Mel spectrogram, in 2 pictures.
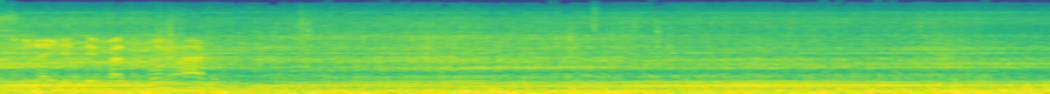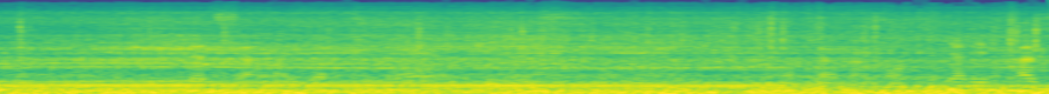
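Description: Vehicle engine pulling away in first gear on a farm track, a steady loud rumbling drone that holds throughout without easing off.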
